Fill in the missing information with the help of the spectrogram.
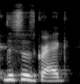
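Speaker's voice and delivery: ordinary talk, nothing marked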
